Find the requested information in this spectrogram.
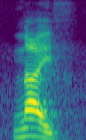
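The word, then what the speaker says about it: knife: नी ठीक है next नाइफ चाकू या छुरी हमारी किचन की टेंसस में यूज होती है तो इसमें के साइलेंट बाकी नाइफ बोला जा रहा है एन आईएफ नाइफ इस तरह निट बुनना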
